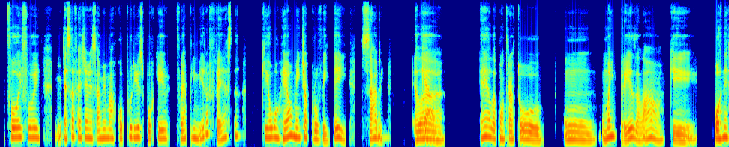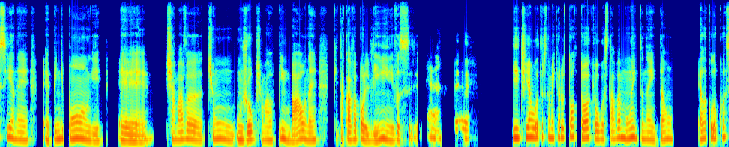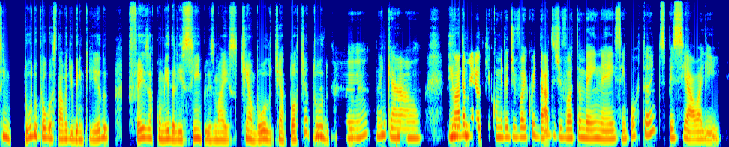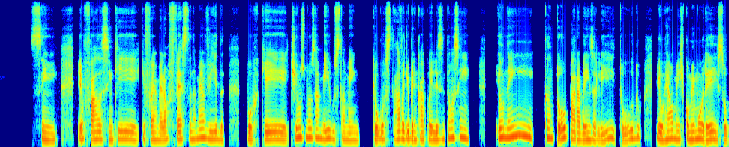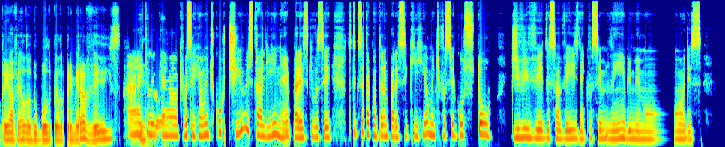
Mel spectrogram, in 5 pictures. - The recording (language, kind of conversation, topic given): Portuguese, podcast, Você pode me contar sobre uma festa que marcou a sua infância?
- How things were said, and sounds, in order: static; distorted speech; other background noise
